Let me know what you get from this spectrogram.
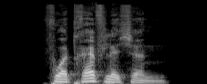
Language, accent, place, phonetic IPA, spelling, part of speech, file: German, Germany, Berlin, [foːɐ̯ˈtʁɛflɪçn̩], vortrefflichen, adjective, De-vortrefflichen.ogg
- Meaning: inflection of vortrefflich: 1. strong genitive masculine/neuter singular 2. weak/mixed genitive/dative all-gender singular 3. strong/weak/mixed accusative masculine singular 4. strong dative plural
